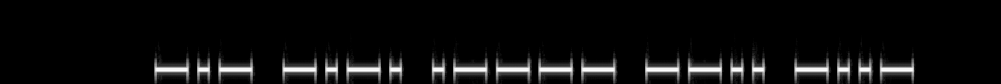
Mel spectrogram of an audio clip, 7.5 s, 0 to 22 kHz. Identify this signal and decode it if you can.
Morse code, heard as a keyed tone, about 15 wpm, 700 Hz. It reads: KC1ZX
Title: USA Call Signs - 5 Characters - Repeated 2x - 15wpm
